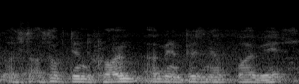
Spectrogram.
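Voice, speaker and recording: With noticeable background noise and audible room echo, a man of medium pitch speaks in a flat monotone. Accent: Irish. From Ireland. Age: 40s. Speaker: homeless man. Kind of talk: interview. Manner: halting.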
